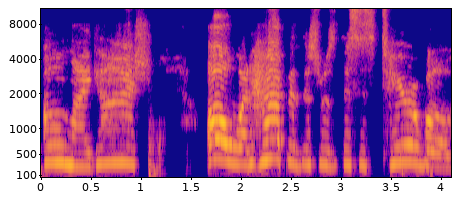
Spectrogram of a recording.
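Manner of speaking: sobbing through the words, tearful. Recalling being in the shower after an arrest, the speaker reenacts their own crying. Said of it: "I'm just crying like".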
